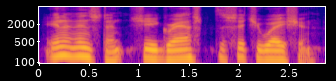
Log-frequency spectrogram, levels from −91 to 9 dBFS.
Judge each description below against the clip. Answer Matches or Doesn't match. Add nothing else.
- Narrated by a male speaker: Matches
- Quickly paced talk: Doesn't match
